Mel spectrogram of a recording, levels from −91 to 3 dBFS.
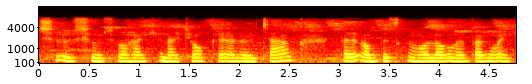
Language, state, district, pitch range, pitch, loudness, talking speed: Kokborok, Tripura, West Tripura, 200-215 Hz, 205 Hz, -16 LUFS, 150 wpm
